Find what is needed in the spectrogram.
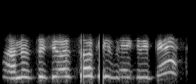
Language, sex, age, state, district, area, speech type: Kashmiri, female, 45-60, Jammu and Kashmir, Ganderbal, rural, conversation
